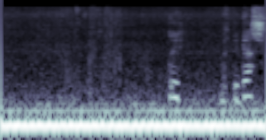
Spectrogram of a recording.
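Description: A steady low hum or rumble that never changes, with a short spoken word near the end.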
